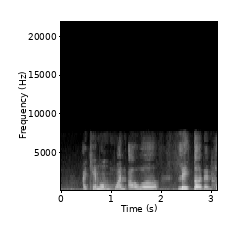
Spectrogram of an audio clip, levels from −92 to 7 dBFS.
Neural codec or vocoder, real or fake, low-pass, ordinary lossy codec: none; real; none; none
